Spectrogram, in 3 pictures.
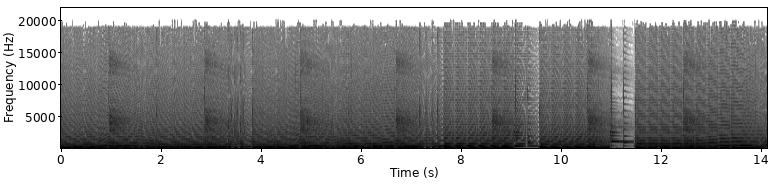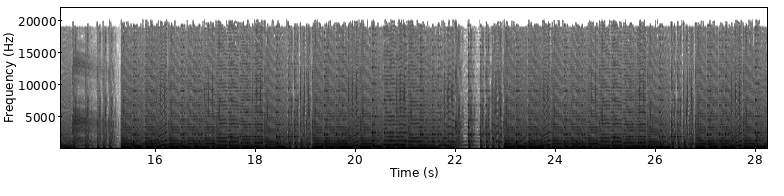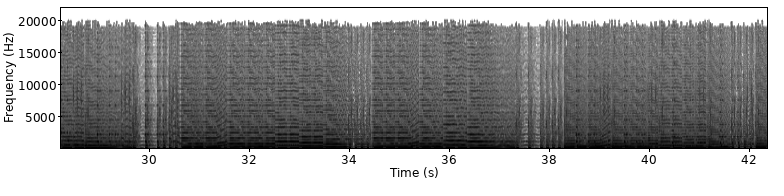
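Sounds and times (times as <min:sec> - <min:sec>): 
funny chiptune music on a sound chip: 0:00.0 - 0:42.3.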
